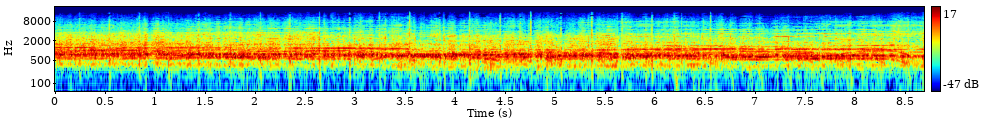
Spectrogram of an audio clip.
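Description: Crowd cheering and shouting from a live audience outside State Farm Stadium at Super Bowl 57, a dense, loud, unbroken roar that holds steady throughout.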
